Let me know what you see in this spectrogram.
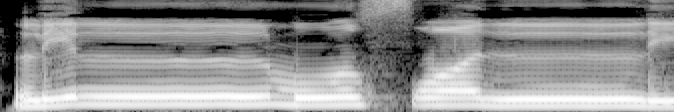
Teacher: Jadi huruf lam sukun jangan sampai dilafalkan dengan memantulkan suara. Ya. Oke, jadi nggak dibaca memantulkan.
